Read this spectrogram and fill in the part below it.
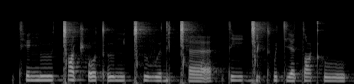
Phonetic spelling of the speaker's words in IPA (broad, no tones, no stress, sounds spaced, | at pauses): tʰ e ŋ ɯː ǀ ɑ t͡ʃʼ o tʼ ɯː ŋ e ǀʰ ɯ v ɯ d i ǀʰ æ | t iː ɡ͡ǀ i tʰ u tʲ æ t ɑ kʰ u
